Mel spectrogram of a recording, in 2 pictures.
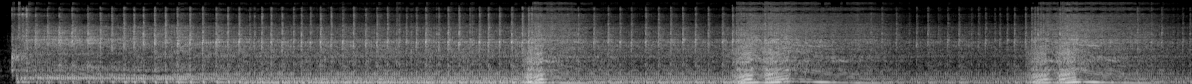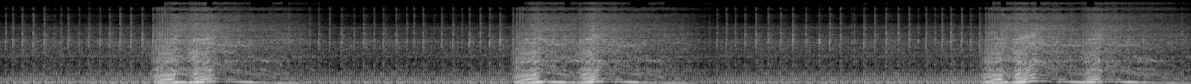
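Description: A chainsaw engine idles roughly, then revs up loudly several times in repeated bursts, each rising and falling sharply, close by with no talking.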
